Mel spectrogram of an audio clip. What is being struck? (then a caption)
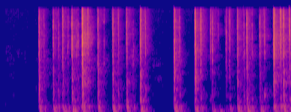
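Laptop keyboard, plastic keys. Fingertips of both hands type rapidly on the black plastic keys of a grey laptop, producing quick, clicky taps with a low thud and bright clatter. A burst of keystrokes runs from about half a second, pauses briefly near two seconds, then resumes in a fast run to the end.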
